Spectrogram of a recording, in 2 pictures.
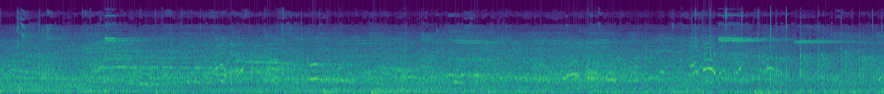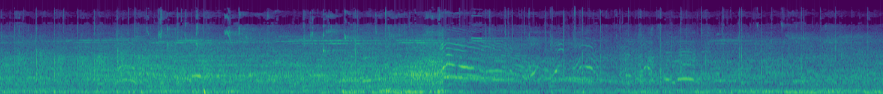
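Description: A crowd of players and spectators chatters and calls out in a large echoing hall.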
